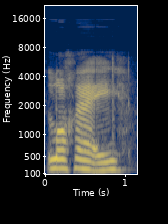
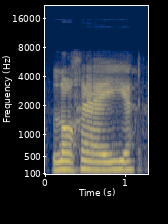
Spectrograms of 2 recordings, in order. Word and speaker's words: l'oreille: For ear is a bit of a tongue twister, l'oreille. And it's a y sound where the two L's are put together, l'oreille.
